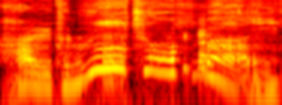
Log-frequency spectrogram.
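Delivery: slow, eerie psychic villain; drawn-out, otherworldly mind-reader voice; Psycho Mantis voice. Pretend. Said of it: "Psycho Mantis impression".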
